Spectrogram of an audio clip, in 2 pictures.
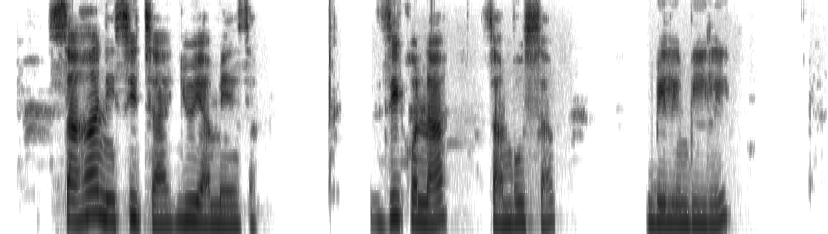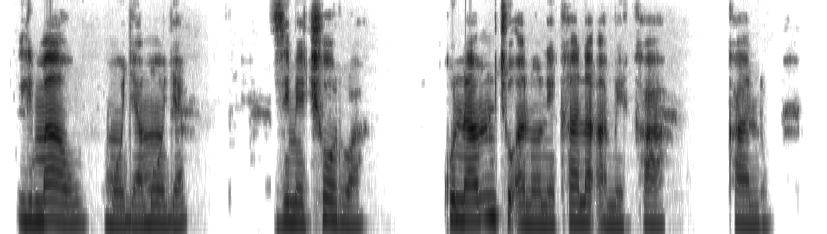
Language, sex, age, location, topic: Swahili, female, 18-24, Mombasa, agriculture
